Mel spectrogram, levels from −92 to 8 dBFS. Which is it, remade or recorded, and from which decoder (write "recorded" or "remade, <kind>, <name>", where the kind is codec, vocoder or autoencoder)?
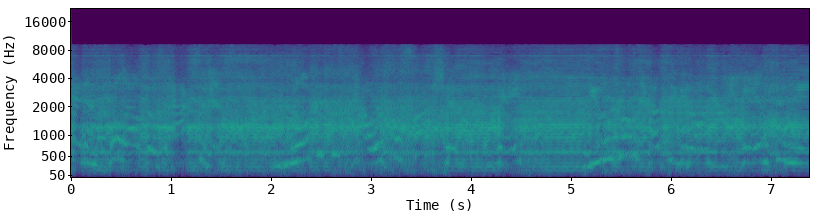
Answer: remade, vocoder, Vocos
